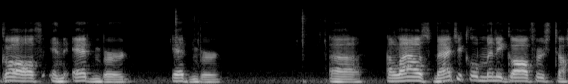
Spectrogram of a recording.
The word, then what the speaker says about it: Edinburgh: Edinburgh. – Edinburgh. – Yeah. – Edinburgh is Burra.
